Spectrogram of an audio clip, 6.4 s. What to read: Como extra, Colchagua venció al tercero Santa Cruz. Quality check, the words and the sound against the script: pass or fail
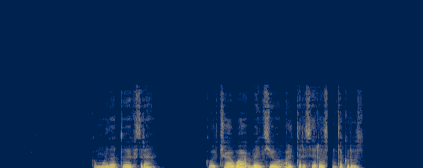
fail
